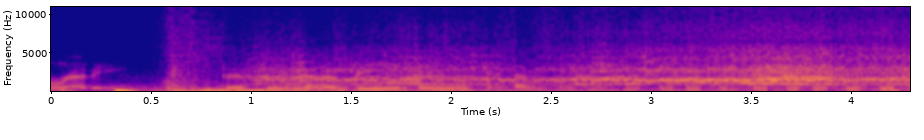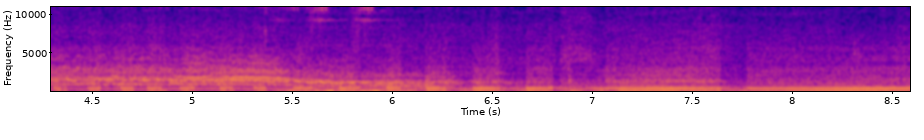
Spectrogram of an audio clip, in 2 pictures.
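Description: A Mazda RX-7 drift car in Need for Speed 2015, engine revving and tires squealing steadily through a long slide, loud and close, with a voice talking over it.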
